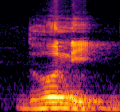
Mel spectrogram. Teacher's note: লেখার সময় কিন্তু আমি ধয়ের সঙ্গে ব লিখেছি, কিন্তু এখানে আমি উচ্চারণ করতেছি কি, ধ্বনি, বকে উচ্চারণ করছি না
